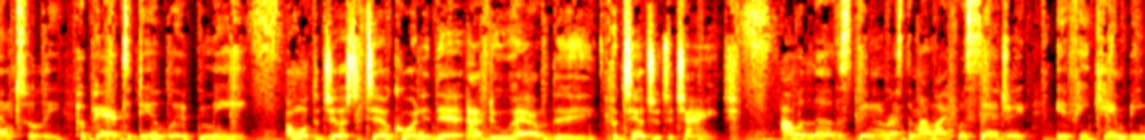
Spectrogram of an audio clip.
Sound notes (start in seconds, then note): none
